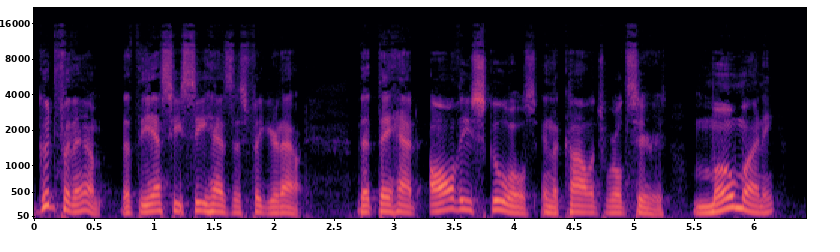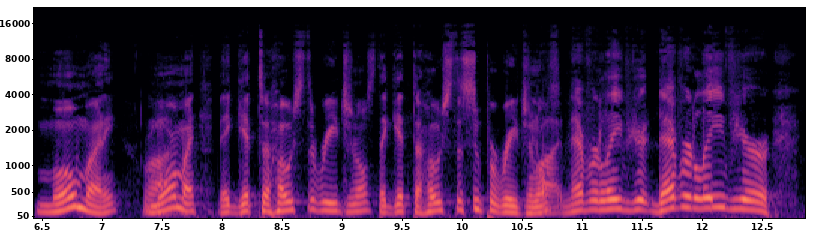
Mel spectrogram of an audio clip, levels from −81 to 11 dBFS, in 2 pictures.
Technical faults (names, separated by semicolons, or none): compressed frames skipped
